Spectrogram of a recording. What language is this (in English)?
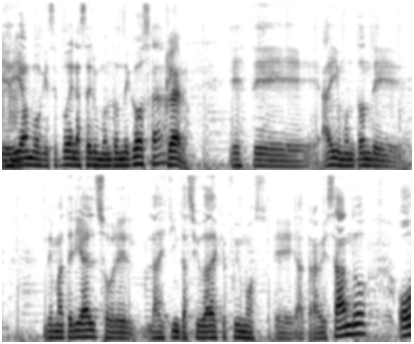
Spanish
